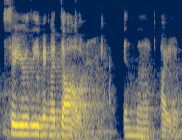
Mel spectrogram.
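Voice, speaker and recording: A woman's voice: low voice, moderate pace, darkish tone. A woman chairing a town budget committee meeting, reading out budget lines and calling votes in a businesslike way on a table microphone. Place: town hall meeting room. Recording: echoey hall, faint background noise.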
